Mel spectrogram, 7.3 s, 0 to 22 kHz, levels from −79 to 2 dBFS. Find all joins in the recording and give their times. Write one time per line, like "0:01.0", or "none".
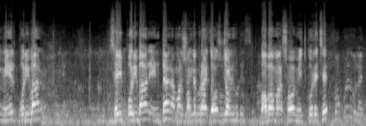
none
